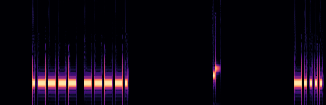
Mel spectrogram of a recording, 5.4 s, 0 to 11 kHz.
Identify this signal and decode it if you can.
Morse code, heard as a keyed tone, about 28 wpm, 700 Hz. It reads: 1 9 6
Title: Numbers - 2-Digit 28wpm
